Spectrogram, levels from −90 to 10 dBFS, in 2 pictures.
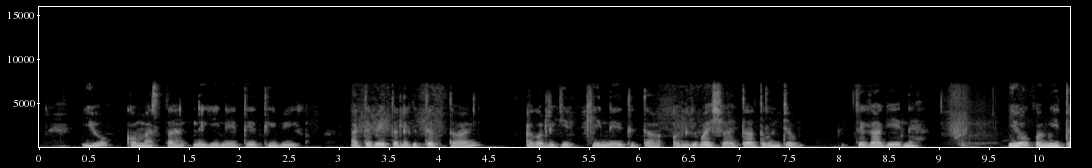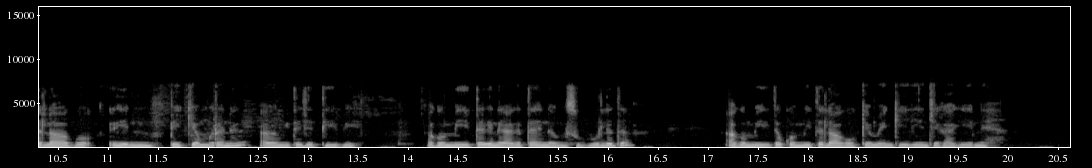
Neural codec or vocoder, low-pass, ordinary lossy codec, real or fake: none; 7.2 kHz; Opus, 64 kbps; real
